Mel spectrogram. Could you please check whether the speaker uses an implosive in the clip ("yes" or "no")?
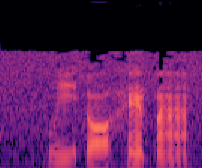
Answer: yes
